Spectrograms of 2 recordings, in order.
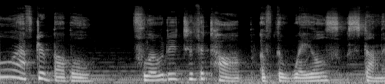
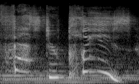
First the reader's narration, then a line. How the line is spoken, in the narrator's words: begged the little fish, who was just about out of water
